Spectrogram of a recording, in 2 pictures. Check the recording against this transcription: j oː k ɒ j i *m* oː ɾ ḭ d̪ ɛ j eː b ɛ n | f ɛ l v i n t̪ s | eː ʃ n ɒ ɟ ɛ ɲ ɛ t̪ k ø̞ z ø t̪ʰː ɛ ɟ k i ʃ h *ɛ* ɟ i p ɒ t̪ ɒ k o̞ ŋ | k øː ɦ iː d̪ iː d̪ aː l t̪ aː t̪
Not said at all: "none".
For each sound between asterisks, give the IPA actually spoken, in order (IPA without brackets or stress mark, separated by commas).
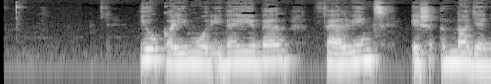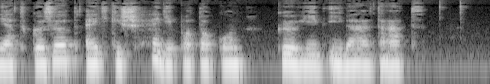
m, ɛ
